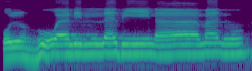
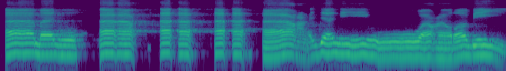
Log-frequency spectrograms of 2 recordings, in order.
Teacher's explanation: Hamzahnya harus kena di pangkal tenggorokan gitu. Kalau nggak kena tadi ketashil.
